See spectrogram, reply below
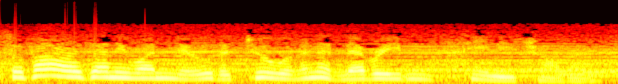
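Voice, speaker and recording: Quick and very animated, this actress uses a natural, medium-pitched voice to play a young woman investigator, anxious and stubborn, in a 1940s radio thriller. She narrates tensely in the first person, dramatic and stammering when rattled, over tinny old-radio sound with music.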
